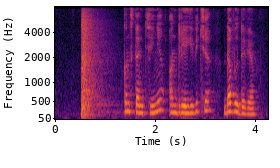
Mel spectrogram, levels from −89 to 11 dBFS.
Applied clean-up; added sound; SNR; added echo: none; Snare drum; 8 dB; none.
